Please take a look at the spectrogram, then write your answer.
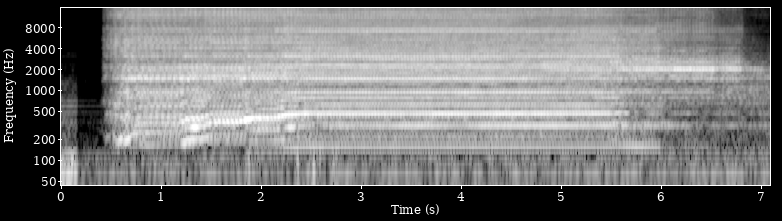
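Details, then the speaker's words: Twister T4 cannabis trimmer, stainless version, blades powered on under the motor during pre-run inspection, before the blade contact is adjusted: the motor spins up to a steady, bright metallic buzz, then winds down. "so we're going to start by turning the blades on to see how they sound"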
